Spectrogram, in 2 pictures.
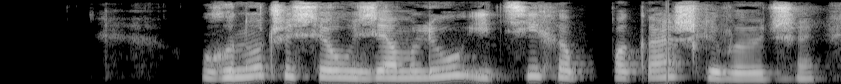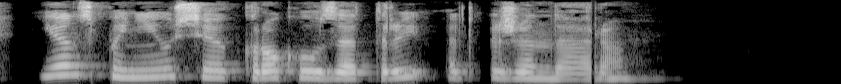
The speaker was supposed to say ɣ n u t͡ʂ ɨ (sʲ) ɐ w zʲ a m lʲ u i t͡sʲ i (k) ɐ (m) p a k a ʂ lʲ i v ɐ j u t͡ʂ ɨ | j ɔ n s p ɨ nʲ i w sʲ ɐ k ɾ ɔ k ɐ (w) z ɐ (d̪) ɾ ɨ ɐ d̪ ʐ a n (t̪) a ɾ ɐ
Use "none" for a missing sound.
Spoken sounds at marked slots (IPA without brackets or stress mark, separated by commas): sʲ, x, none, w, t̪, d̪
